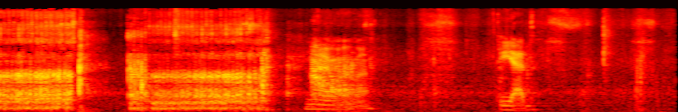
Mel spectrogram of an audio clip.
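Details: Boston Terrier named Yoda growling during play; two sustained raspy growls open, followed by shorter whiny, rising vocal bursts and quieter gaps, with a woman speaking Hungarian in the background.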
